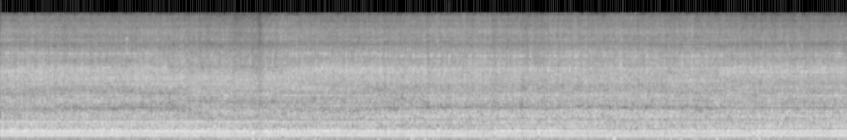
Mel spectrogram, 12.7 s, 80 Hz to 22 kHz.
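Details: SDMO 5000W generator with Briggs & Stratton 296 cc engine (about 18 hp), before repair: starts and runs great but puts out only about 4 volts on 120 and 240. Loud, steady single-cylinder drone, even beat about three per second, no misses or surging; engine running normally.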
